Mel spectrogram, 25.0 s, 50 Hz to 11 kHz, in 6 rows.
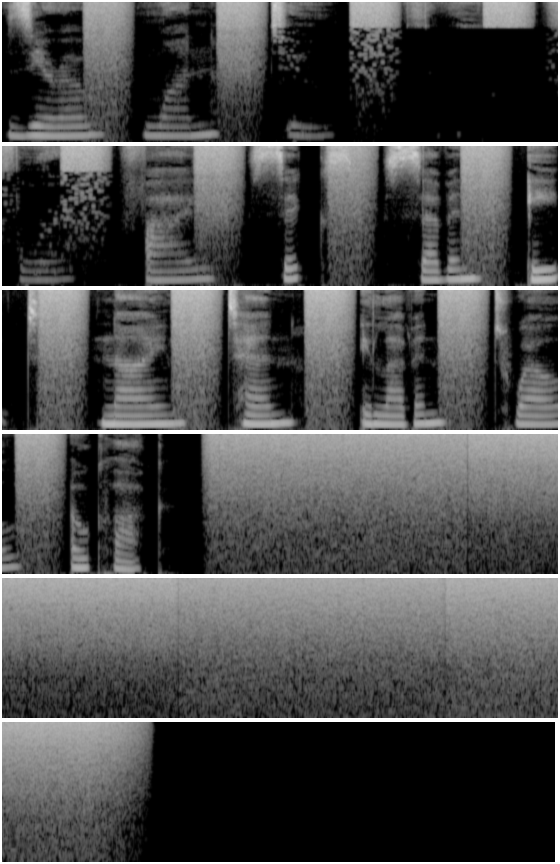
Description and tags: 5th-order Ambisonics Clock Test (voice + white noise)
This is a synthesised 5th order Ambisonics test file. The exchange format is: SN3D normalisation with ACN channel order.
A recorded voice says each hour clockwise in the respective positions as if the listener is located in the center of a huge horizontal clock, and looking at the location of the hour number 12. A white noise follows each spoken word, and four additional noise signals are played in four positions near to the top of the sphere.
This test audio uses sounds from the pack "Numbers 0-20" by tim.kahn
This test audio was generated using Ambiscaper by andresperezlopez
Voice, Spatial, 3D-sound, Ambisonic, Noise, Testing, HOA, 3D, Clock, Check, Processed, Test, Ambisonics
